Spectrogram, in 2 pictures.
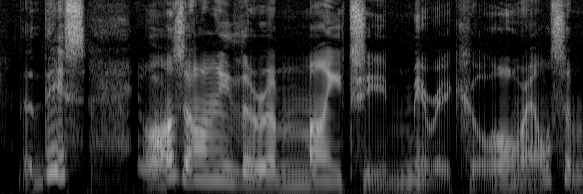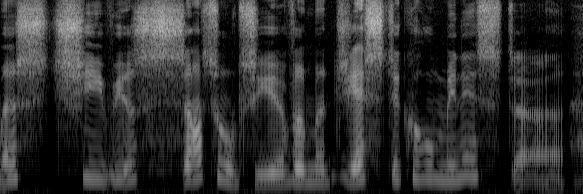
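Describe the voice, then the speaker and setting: The speaker uses a put-on character voice and a fairly slow pace. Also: man, high pitch for a man. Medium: stage play.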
